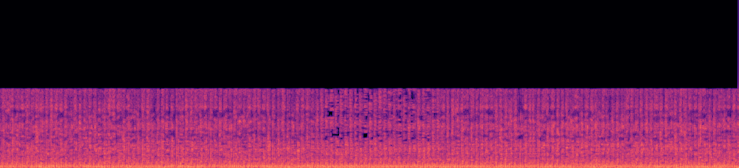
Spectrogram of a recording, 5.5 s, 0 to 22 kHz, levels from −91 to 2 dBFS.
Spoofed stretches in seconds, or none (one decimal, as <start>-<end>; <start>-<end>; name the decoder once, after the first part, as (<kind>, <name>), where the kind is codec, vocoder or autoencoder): 0.0-2.4 (vocoder, WaveNeXt); 3.3-5.5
